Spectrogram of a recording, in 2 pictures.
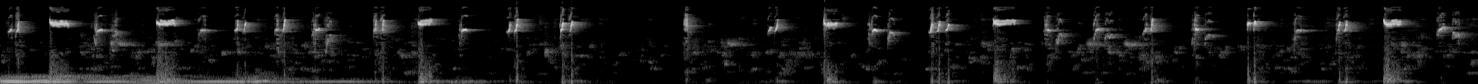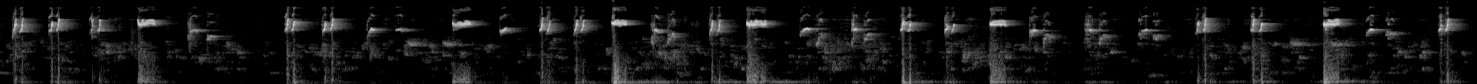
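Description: Male kolibri ninja (Van Hasselt's sunbird) singing a long run of short, sharp, high-pitched chirps, about two a second, with a couple of brief pauses.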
